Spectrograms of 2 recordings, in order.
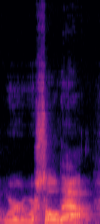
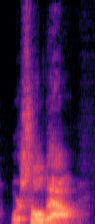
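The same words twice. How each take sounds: First: Said in the usual way. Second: Louder, insistent retelling of a yell; mock yell into the phone; retold yell. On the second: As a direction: raise your voice at a caller who won't hear. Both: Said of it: "And then I yelled at her".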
